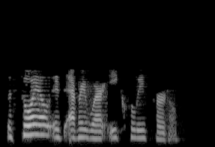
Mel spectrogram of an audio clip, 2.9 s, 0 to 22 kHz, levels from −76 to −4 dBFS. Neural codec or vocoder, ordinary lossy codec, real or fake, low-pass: none; AAC, 16 kbps; real; 3.6 kHz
